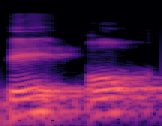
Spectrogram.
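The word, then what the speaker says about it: douze: una manera de diferenciarlos primero la pronunciación de la O U en el 12 que suena do y en el dos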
